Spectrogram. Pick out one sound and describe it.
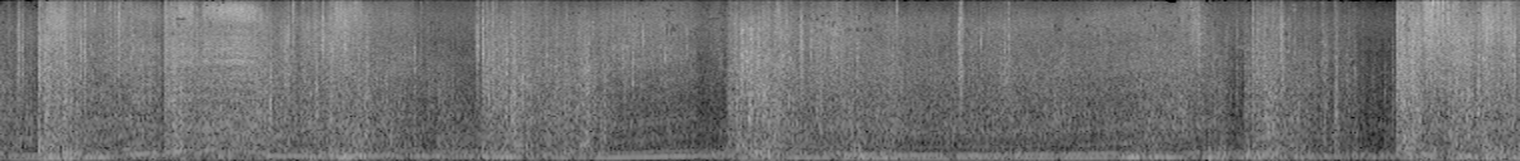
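A sports car engine revs and roars, rising and falling in pitch.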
